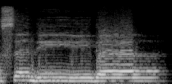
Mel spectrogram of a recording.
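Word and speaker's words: سديد: Bukan syadid. Kalau syadid pakai shin titik 3, itu artinya keras, kasar. Tetapi yang disebut di sini sadid, sinnya tipis, tanpa titik 3.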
